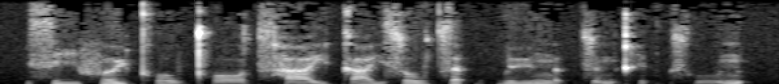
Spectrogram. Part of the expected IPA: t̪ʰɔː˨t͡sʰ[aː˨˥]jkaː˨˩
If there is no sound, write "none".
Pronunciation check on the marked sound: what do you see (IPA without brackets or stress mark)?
aː˨˥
